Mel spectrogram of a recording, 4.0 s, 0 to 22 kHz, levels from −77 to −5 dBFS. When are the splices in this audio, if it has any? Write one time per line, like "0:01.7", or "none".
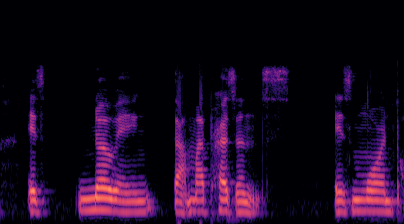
none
